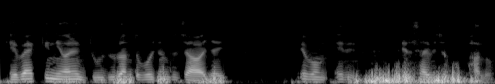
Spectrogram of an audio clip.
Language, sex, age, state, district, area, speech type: Bengali, male, 18-30, West Bengal, Jhargram, rural, spontaneous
